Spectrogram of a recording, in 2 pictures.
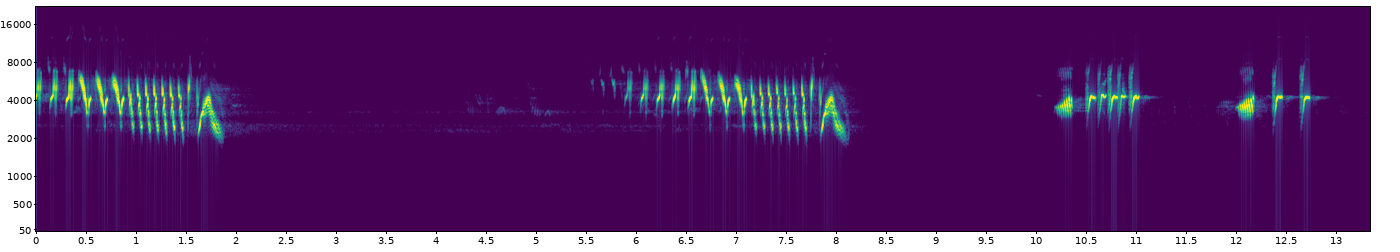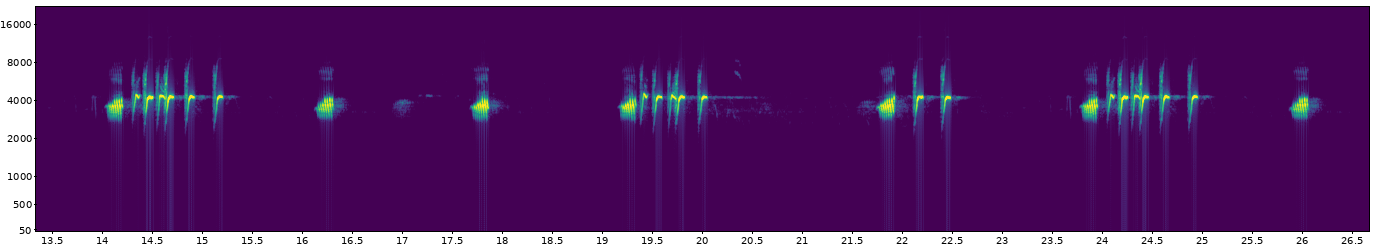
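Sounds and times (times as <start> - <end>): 
common chaffinch chirping: 0.0 - 2.4, 4.0 - 8.2, 10.0 - 15.4, 16.1 - 18.1, 19.2 - 26.6.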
